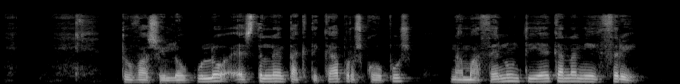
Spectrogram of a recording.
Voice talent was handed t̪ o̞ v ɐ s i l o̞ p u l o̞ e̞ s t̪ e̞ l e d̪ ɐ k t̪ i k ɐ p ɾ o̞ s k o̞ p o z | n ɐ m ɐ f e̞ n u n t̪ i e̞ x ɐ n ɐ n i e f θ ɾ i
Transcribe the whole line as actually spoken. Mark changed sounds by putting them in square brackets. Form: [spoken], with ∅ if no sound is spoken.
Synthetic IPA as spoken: t̪ o̞ v ɐ s i l o̞ p u l o̞ e̞ s t̪ e̞ l e [t̪] ɐ k t̪ i k ɐ p ɾ o̞ s k o̞ p [u] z | n ɐ m ɐ [θ] e̞ n u n t̪ i e̞ [k] ɐ n ɐ n i e [x] θ ɾ i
